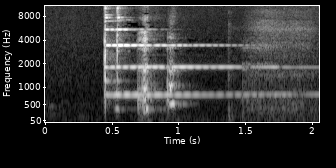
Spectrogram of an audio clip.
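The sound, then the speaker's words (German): Drinking glasses clink together in a toast, a quick cluster of four or five bright taps followed by a clear, high ringing tone that hangs on and slowly fades, with no talking. “Sind sich noch nicht ganz einig, die Gläser.”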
